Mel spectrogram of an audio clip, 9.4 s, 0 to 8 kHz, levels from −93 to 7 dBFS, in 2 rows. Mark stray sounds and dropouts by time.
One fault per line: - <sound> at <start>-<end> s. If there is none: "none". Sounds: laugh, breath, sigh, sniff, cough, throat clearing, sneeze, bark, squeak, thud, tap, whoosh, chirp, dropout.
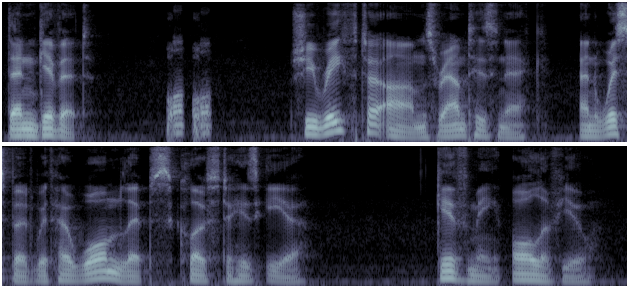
- laugh at 1.2-1.6 s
